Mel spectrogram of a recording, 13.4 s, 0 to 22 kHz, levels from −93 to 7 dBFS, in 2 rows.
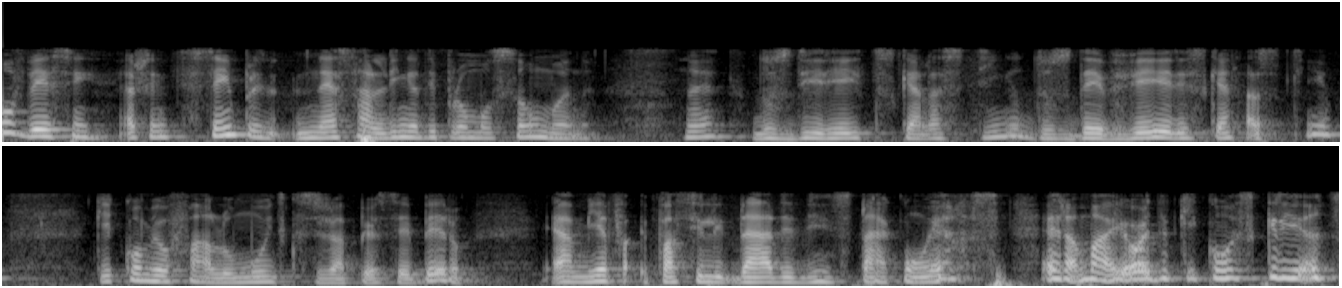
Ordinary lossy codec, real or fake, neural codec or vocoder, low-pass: none; real; none; 5.4 kHz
